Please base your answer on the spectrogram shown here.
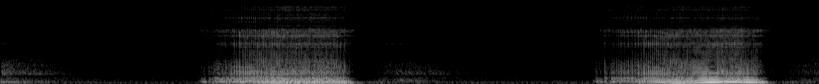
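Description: Two loud, low, rattling snores on inhaled breaths, about 15 breaths a minute, with quiet exhalations between them.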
